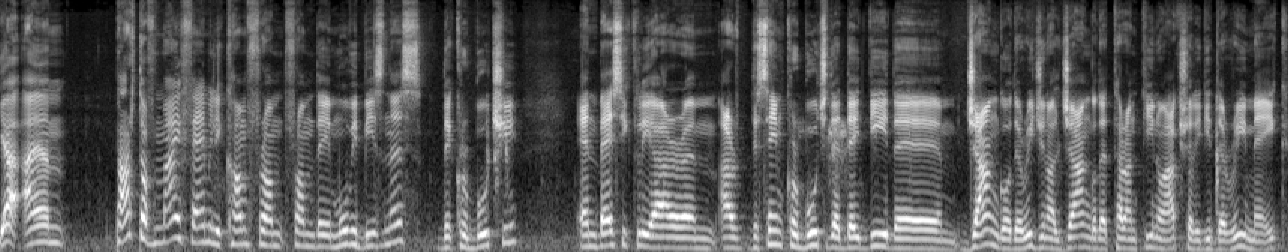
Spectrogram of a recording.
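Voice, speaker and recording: Speaking with a strong Italian accent, a man uses a fairly high pitch. His intonation is lively. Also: moderate pace. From Italy. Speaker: documentary director. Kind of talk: radio interview. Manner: halting.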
